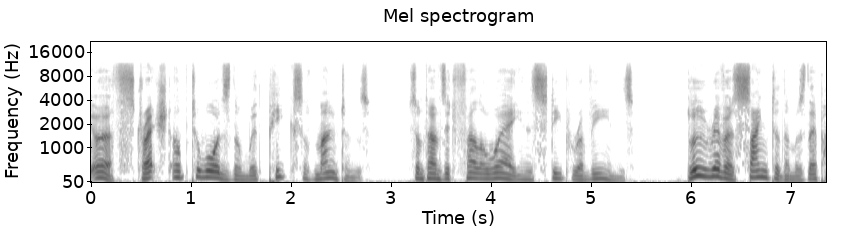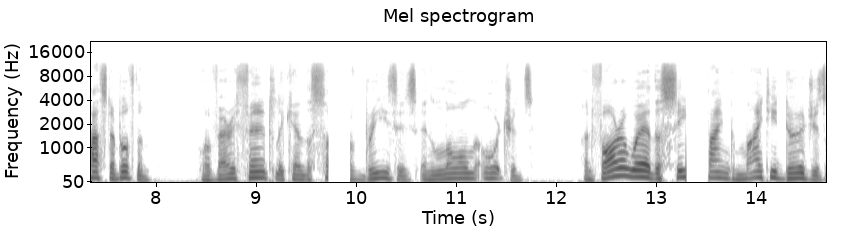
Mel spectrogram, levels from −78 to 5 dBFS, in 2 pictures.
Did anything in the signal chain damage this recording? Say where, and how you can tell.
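Yes. Digital wireless dropouts at 9.72–9.95 s and 13.30–13.52 s, each a clean mute of about 230 ms at the radio link. Both holes fall to near silence through a very short fade, with no noise burst on either side, as the receiver mutes after losing too much data.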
